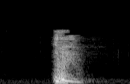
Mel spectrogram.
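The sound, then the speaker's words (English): A single short, harsh cough bursts out, rough and throaty, then quickly trails off into silence. “I'm going to try my best not to cough.”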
